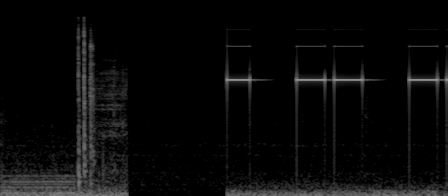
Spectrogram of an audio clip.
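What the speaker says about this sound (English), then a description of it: "See? Fire alarm goes off." A fire alarm goes off in the video game The Stanley Parable after a moment of silence, with loud, high electronic beeps repeating in evenly spaced bursts.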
